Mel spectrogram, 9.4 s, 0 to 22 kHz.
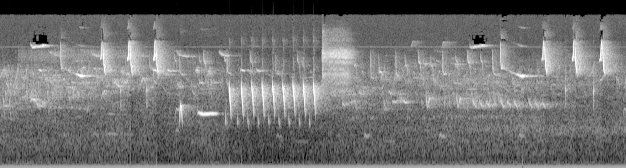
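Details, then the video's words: Common nightingale singing at 7:55 on a Sunday morning, April 29: after scattered high notes comes a loud rhythmic burst of about ten rapid, evenly spaced pulses, and high chirps from other birds fill the background. "Morning concert. Nightingale and Со."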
